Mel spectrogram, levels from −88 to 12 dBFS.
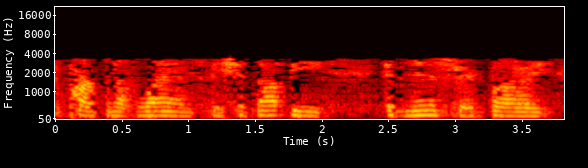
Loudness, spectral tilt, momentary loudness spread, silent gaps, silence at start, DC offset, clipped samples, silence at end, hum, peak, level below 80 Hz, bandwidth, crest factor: -25 LUFS; -4 dB/octave; 7 LU; none; 0 s; under 0.1%; under 0.1%; 0 s; none; -6 dBFS; -66 dBFS; 3.5 kHz; 20 dB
